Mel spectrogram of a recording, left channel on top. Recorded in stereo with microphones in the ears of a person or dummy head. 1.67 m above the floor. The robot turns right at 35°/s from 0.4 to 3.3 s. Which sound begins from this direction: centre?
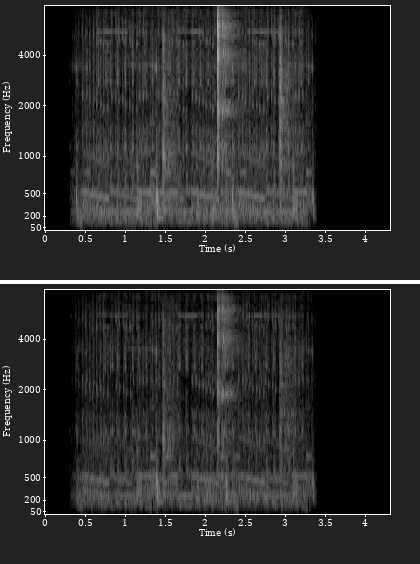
A crack, at 1.5 s.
